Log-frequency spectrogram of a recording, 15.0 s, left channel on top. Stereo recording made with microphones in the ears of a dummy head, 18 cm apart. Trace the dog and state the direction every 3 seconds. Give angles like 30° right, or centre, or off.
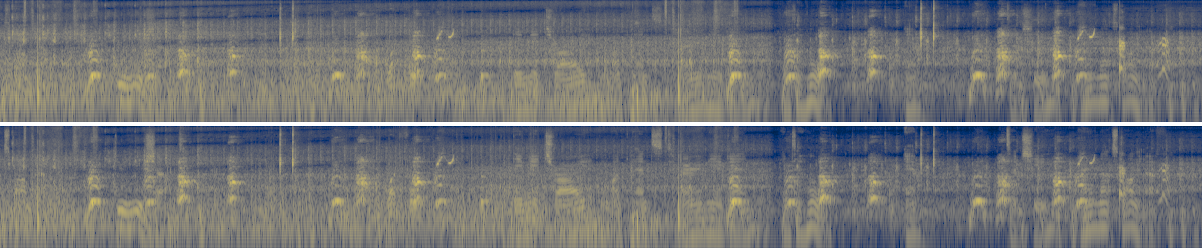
10° right, 10° right, 30° left, 40° left, 50° left.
